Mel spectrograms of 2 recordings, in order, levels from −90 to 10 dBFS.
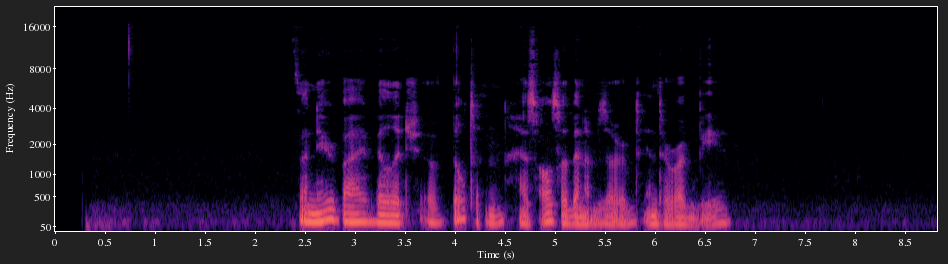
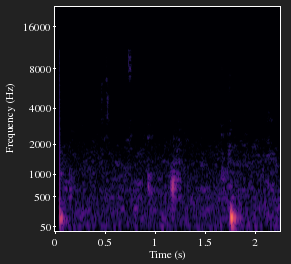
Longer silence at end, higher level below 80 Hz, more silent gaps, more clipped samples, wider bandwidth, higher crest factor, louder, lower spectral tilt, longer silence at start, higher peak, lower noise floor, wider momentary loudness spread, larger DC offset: first, 2.05 s vs 0.45 s; first, -52 dBFS vs -60 dBFS; neither; neither; first, 13.5 kHz vs 10 kHz; second, 20 dB vs 26 dB; first, -29 LUFS vs -37 LUFS; second, -7.5 dB/octave vs -10 dB/octave; first, 2.45 s vs 0.05 s; first, -12 dBFS vs -16 dBFS; about the same, -70 dBFS vs -67 dBFS; second, 11 LU vs 19 LU; neither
